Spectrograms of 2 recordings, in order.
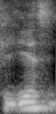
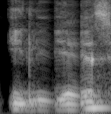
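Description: First: The name begins directly with the 'l' sound. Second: The name begins with an 'ee' vowel. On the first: This is the shortened form used by the family. "on a éludé donc, le I ... on prononce Lies directement" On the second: This is the original Arabic form of the name. "en arabe, c'est Ilies"

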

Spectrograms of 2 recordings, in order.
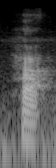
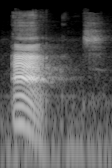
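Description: First: The word begins with an H sound. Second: The word begins without an H sound.

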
